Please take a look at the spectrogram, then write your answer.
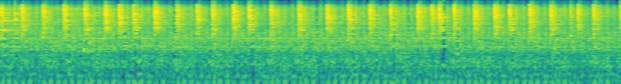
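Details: Harbor Freight log splitter with newly replaced small single-cylinder engine (old one killed by flooding), first start after fresh oil and gas: quick, even, steady beat, no misses or knocks; running normally.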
